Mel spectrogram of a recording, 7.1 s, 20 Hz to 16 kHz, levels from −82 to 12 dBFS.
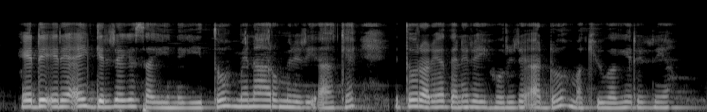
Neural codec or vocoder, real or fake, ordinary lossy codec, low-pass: none; real; none; 7.2 kHz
